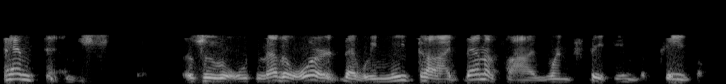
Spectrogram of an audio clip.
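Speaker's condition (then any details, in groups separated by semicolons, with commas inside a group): Spasmodic dysphonia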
